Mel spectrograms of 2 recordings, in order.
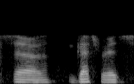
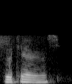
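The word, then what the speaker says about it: Gutiérrez: Representative Louis Guterres, I'm probably pronouncing it wrong. – Guterres.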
